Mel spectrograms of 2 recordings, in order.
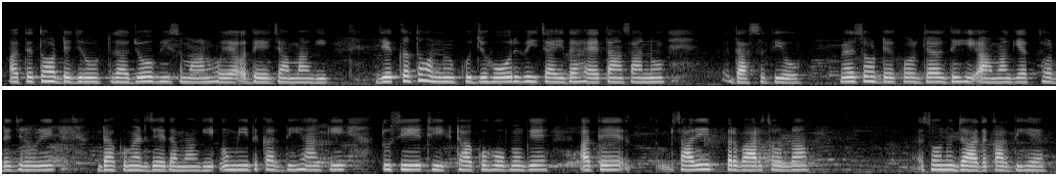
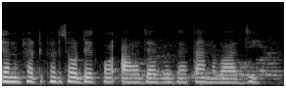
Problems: background conversations at intervals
